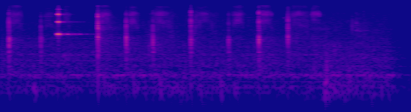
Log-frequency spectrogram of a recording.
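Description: Chalk writing on a blackboard: a string of faint, irregular sharp taps and scrapes, with a brief high squeak about half a second in.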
